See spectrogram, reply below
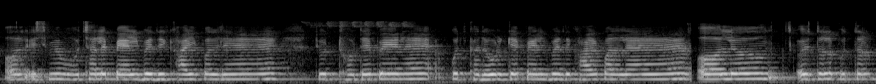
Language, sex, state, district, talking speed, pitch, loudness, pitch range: Hindi, female, Uttar Pradesh, Hamirpur, 180 wpm, 245 Hz, -20 LUFS, 235-250 Hz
